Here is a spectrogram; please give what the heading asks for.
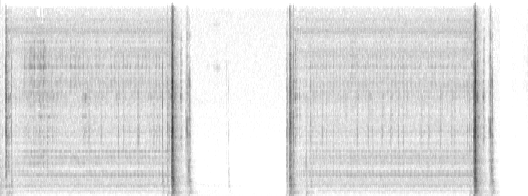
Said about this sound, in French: Alors peut-être que si vous êtes suffisamment ancien ou ancienne, ce son vous a dit quelque chose. C'était bien le bruit d'une avance rapide sur les radiocassettes.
